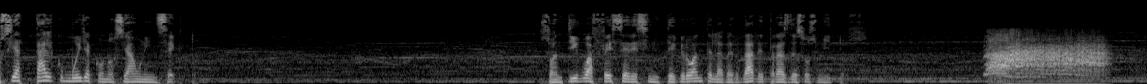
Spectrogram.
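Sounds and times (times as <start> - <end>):
speech: 0.0 - 2.0, 5.4 - 8.8
man screaming in agony: 9.8 - 11.2.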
